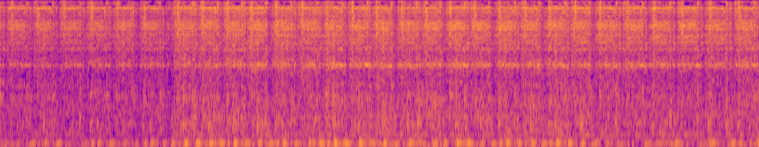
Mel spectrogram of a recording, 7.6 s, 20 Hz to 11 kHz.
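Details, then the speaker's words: Long-abandoned 1948 Studebaker Champion flathead six, warming up on fresh fuel: lumpy idle with irregular puff about four times a second; at least one cylinder misfiring, possibly an intake valve puffing back through the carburetor. "Yeah, it's definitely got at least one dead one. At least. It might be an intake valve, actually. You can hear it puffing out of the carburetor."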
